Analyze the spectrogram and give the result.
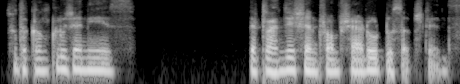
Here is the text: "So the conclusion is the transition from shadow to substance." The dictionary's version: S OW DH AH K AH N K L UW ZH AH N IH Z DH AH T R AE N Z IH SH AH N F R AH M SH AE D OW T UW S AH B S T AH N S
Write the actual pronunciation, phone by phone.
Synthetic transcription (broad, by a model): S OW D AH K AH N K L UW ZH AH N IH Z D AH T R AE N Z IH SH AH N F R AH M SH AE D OW T UW S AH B S T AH N S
